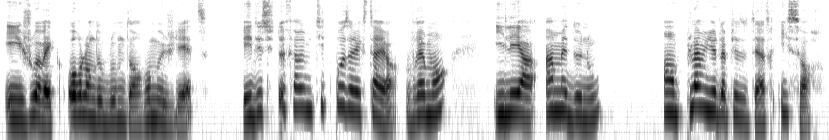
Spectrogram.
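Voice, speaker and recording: A woman's voice: mid-range voice, animated, fast talker, dry recording. A young woman from France telling funny anecdotes to camera in a chatty, self-mocking way, with slang and frequent laughs. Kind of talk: casual storytelling to camera.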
